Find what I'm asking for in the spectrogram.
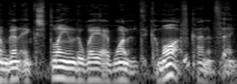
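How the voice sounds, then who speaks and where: A man speaks with a New York accent and ordinary pitch variation. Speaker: indie singer-songwriter. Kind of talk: casual panel chat.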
